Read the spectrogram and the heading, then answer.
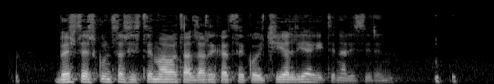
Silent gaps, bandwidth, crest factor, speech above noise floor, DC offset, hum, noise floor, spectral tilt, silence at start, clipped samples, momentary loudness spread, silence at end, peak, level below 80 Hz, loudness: none; 11.5 kHz; 20 dB; 24 dB; under 0.1%; none; -45 dBFS; -5 dB/octave; 0.15 s; under 0.1%; 20 LU; 0.4 s; -4 dBFS; -60 dBFS; -22 LUFS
